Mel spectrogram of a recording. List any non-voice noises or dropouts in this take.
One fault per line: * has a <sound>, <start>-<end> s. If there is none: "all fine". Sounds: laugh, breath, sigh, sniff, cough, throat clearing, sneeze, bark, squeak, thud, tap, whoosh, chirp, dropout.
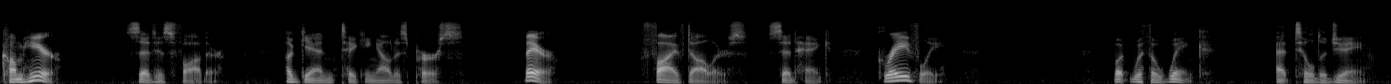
all fine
